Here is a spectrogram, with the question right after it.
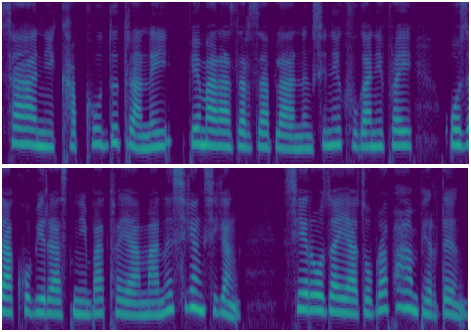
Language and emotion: Bodo, neutral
